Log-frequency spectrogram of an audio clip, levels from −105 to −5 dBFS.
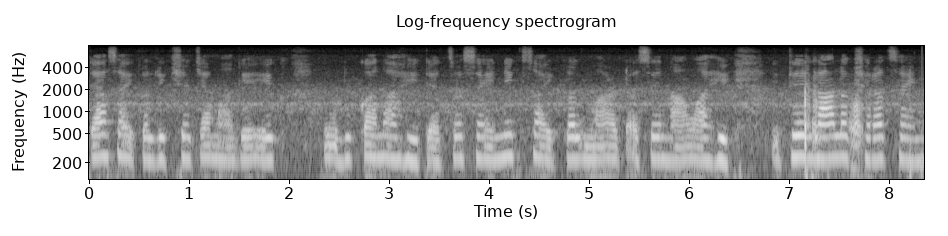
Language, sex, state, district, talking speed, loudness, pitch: Marathi, female, Maharashtra, Washim, 130 wpm, -26 LUFS, 205 Hz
